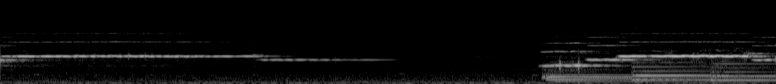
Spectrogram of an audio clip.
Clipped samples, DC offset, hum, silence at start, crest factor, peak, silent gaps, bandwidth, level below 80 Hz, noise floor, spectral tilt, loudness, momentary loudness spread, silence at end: under 0.1%; under 0.1%; none; 0 s; 16 dB; -16 dBFS; none; 6.2 kHz; -60 dBFS; -58 dBFS; -6 dB/octave; -29 LUFS; 19 LU; 0 s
